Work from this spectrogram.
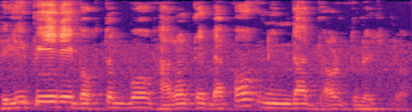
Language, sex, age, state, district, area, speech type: Bengali, male, 60+, West Bengal, Uttar Dinajpur, rural, read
